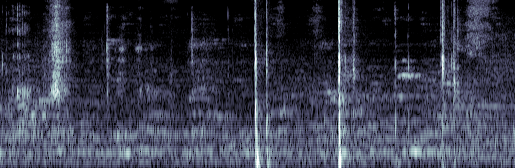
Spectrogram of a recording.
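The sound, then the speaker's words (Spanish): Soft tapping of a computer keyboard as a name is typed for an event, with irregular faint keystrokes and a few sharper clicks. “Aquí tú le puedes editar el nombre, como pueden ver, voy a escribir el mismo.”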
